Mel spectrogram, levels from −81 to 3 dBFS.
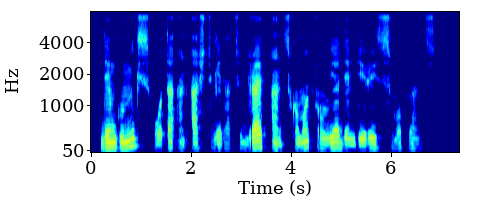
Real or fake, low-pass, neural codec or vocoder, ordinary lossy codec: real; 7.2 kHz; none; none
